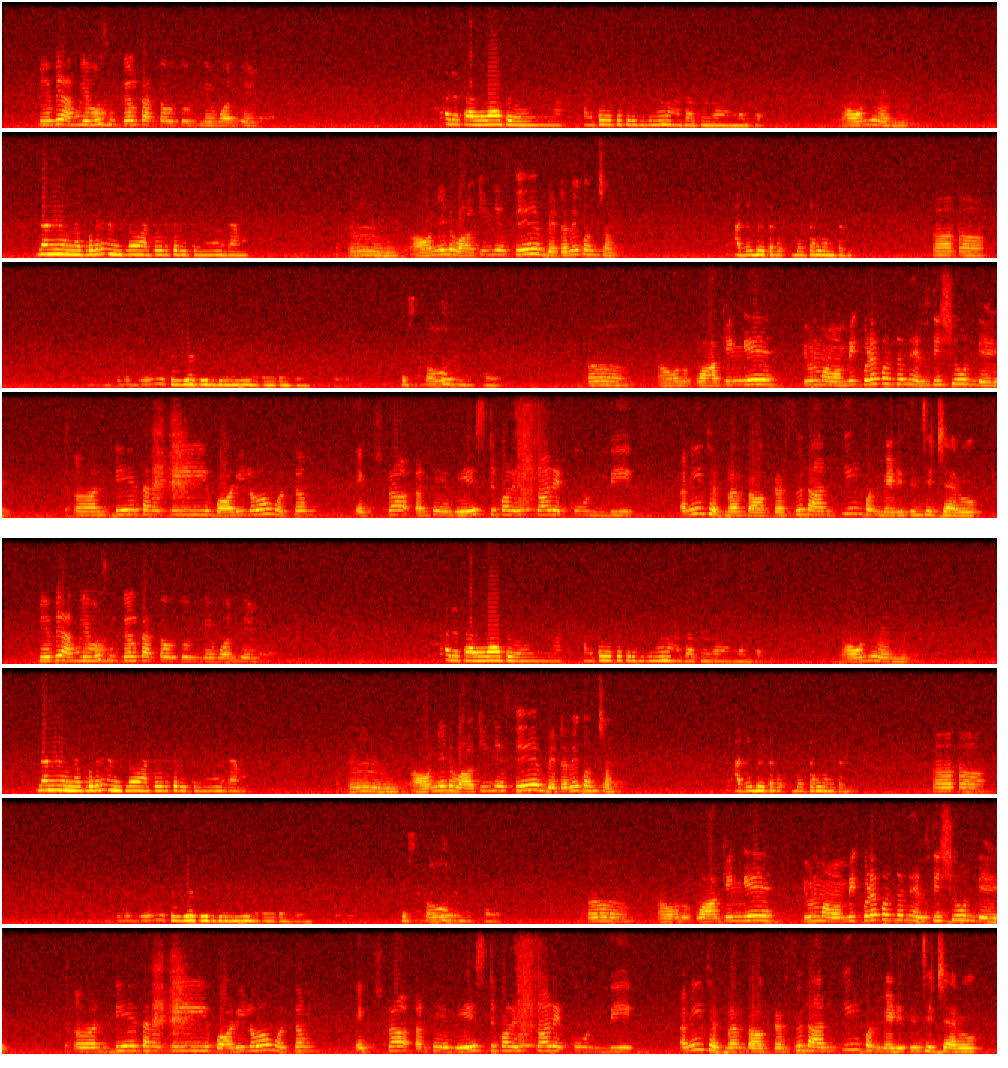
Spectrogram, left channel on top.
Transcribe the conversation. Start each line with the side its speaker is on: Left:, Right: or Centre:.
Right: మేబీ అట్లేమో
Centre: అవునవును
Right: సిగ్నల్ కట్ అవుతుంది ఏమో అని నేను
Centre: అదే ఒక అలవాటు అటు ఇటు తిరుగుతు మాట్లాడుతుంటా అందరితో
Right: అవునులేండి
Centre: దాన్ని ఉన్నప్పుడు కూడా ఇంట్లో ఆటు ఇటు తిరుగుతూనే ఉంటాను
Right: మ్మ్ అవునులేండి వాకింగ్ చేస్తే బెటరే కొంచెం
Centre: అదే బెటర్ బెటర్గా ఉంటది
Right: ఆ అ
Centre: <inaudible> బోర్ కొట్టినప్పుడు అటు ఇటు తిరుగు <inaudible> ప్రశాంతంగా
Right: అవును
Centre: అనిపిస్తది
Right: ఆ అవును వాకింగే ఈవెన్ మా మమ్మీకి కూడా కొంచెం హెల్త్ ఇష్యూ ఉండే అంటే తనకి బాడీలో మొత్తం ఎక్స్ట్రా అంటే వేస్ట్ కొలెస్ట్రాల్ ఎక్కువ ఉంది అని చెప్పినారు డాక్టర్స్ దానికి కొన్ని మెడిసిన్స్ ఇచ్చారు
